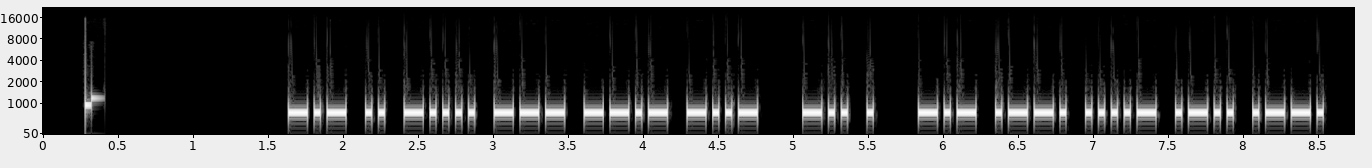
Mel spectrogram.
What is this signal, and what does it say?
Morse code, heard as a keyed tone, about 28 wpm, 700 Hz. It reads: KI6OQX DE KP4LP
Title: USA Callsign DE Callsign 28wpm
